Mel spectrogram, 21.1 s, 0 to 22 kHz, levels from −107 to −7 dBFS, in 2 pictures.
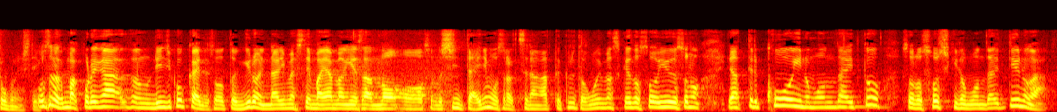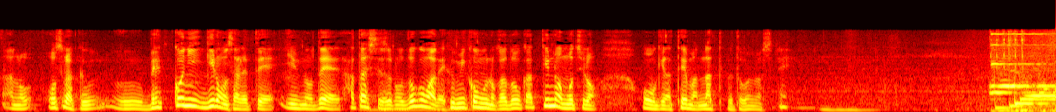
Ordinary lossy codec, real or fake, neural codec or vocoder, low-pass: none; real; none; 7.2 kHz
